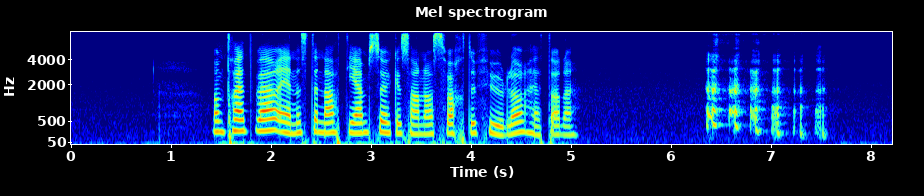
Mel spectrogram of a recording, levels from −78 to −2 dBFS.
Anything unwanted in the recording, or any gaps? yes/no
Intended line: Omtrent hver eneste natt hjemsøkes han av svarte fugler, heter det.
yes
